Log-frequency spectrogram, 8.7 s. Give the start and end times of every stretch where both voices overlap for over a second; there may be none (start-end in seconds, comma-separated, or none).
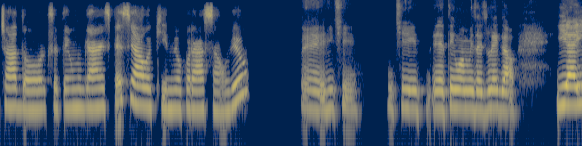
none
